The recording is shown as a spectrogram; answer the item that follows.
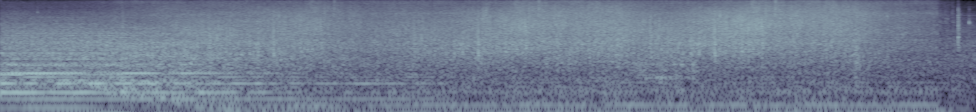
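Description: A Range Rover SUV driving along a narrow street, a steady rush of engine and tyre noise that grows brighter toward the end and cuts off abruptly just before it ends. Held notes of background music fade out over the first few seconds.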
